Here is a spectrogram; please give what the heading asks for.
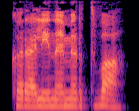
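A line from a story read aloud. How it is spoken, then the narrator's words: Cold. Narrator (Russian): холодно ответила ночная гостья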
